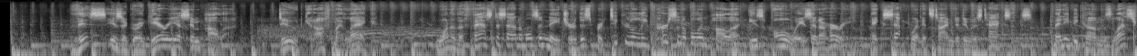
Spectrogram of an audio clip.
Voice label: EXPLAINER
